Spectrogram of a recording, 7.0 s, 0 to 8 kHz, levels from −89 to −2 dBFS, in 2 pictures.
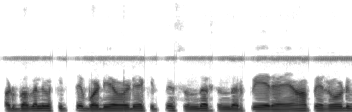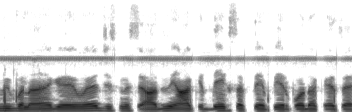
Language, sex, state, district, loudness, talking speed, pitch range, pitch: Hindi, male, Bihar, West Champaran, -17 LUFS, 265 wpm, 125-140 Hz, 130 Hz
